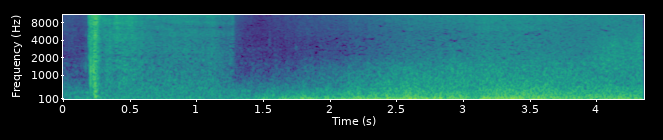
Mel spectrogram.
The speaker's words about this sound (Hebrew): רק סיימתי את דבריי, רוח חזקה באה וחיבתה לי את הנר.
